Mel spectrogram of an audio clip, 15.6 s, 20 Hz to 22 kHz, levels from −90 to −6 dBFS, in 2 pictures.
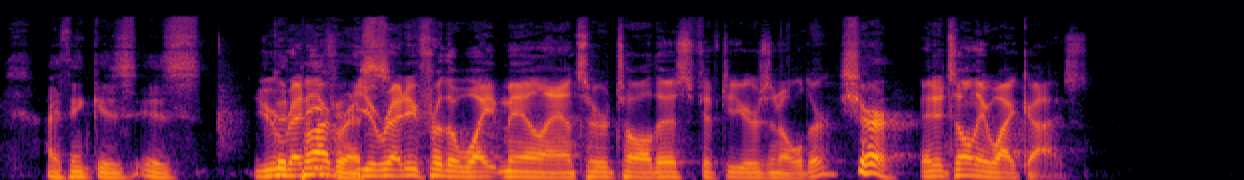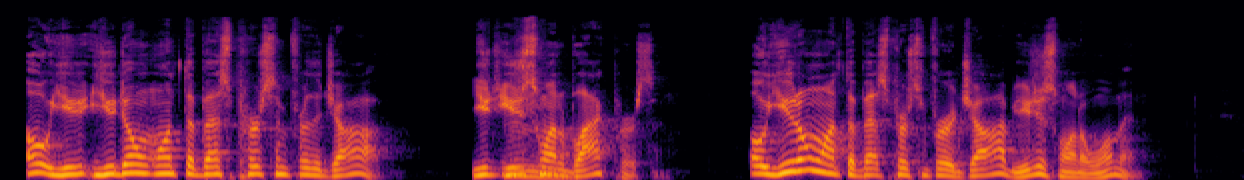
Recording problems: none

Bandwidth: 14.5 kHz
